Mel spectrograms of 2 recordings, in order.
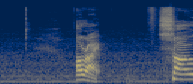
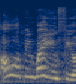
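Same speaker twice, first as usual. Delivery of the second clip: high, lilting mock mum; sweet mum voice; 10 semitones higher, faster than usual. Retelling mum greeting the nephew, high and sweet. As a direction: lightly voice a sweet welcoming mother. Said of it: "She was like".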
